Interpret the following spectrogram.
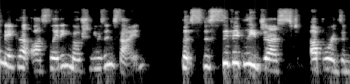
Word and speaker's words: sine: the function SI n which I realize looks like sin it is pronounced sine you will see this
